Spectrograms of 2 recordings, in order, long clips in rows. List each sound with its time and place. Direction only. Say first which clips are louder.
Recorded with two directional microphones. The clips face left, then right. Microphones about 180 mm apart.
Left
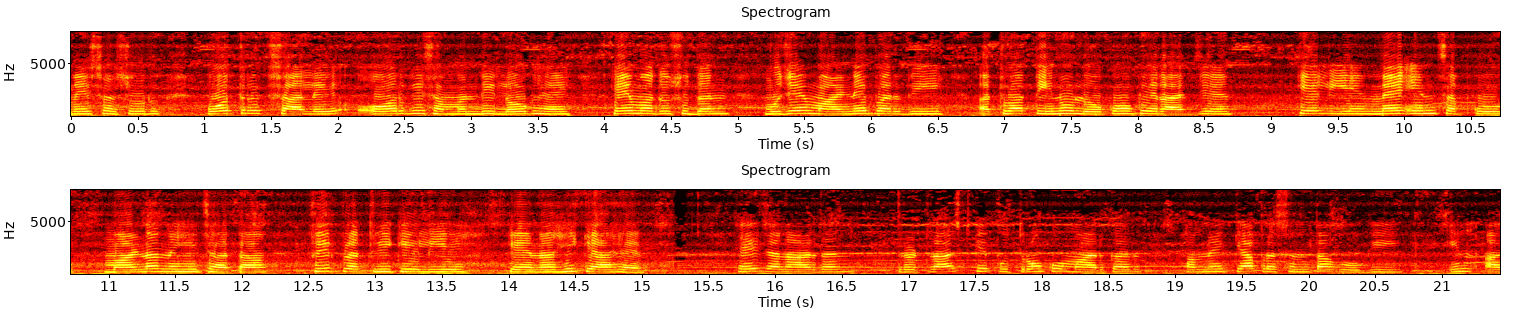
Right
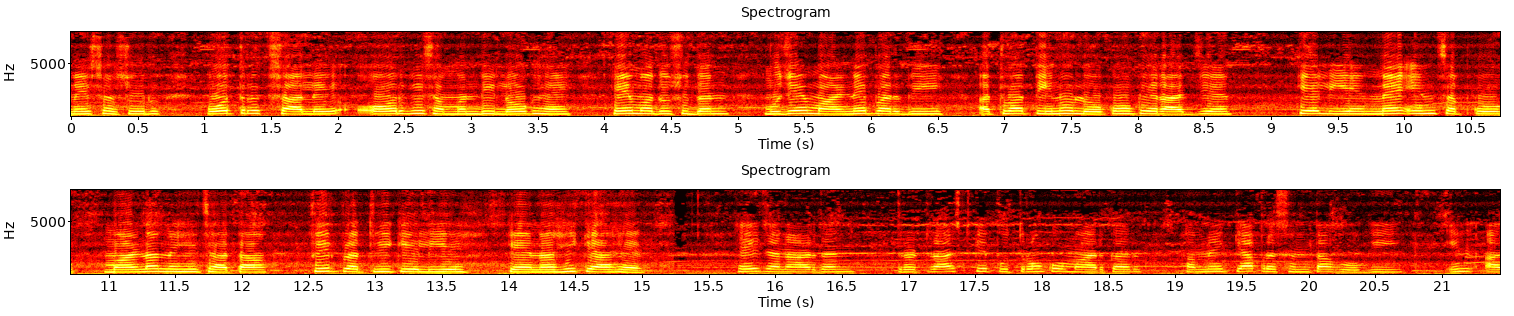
0.0 s a woman's voice: right 5 dB; 45° right (ahead or behind)
15.7 s a woman's voice: right 5 dB; 30° right (ahead or behind)
18.1 s a woman's voice: right 4 dB; 25° right (ahead or behind)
